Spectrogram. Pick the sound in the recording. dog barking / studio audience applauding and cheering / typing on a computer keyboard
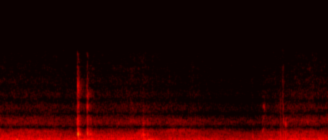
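typing on a computer keyboard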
